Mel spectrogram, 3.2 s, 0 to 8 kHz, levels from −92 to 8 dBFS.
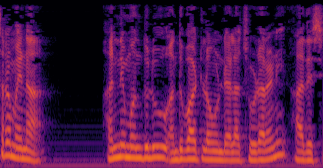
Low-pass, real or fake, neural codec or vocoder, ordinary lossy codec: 7.2 kHz; real; none; none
